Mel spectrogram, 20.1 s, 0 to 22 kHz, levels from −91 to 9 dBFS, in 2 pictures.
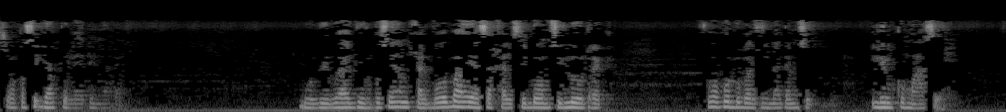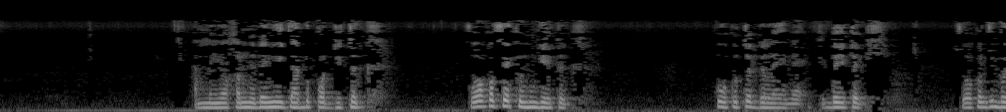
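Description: MP3 compression artefacts run through the whole of this speech recording, and the damage is heavy. Nothing is present above 10.5 kHz, a hard treble ceiling typical of an encoder short of bits, and the starved bands give the speech a watery, swirling texture as weak frequency lines drop in and out between frames, with metallic chirps on sibilants and softened attacks. The cause is likely MP3 encoding at a very low bitrate, consistent with roughly 24 kbps.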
